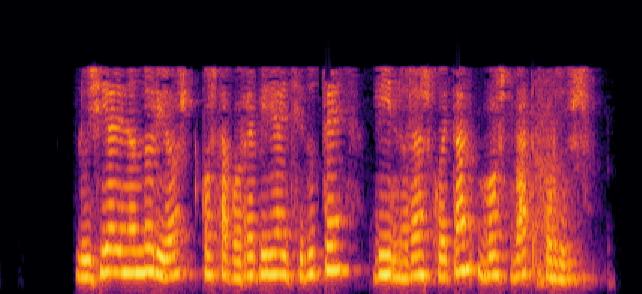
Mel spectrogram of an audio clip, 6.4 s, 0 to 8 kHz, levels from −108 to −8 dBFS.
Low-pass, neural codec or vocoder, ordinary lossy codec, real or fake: 7.2 kHz; vocoder, 44.1 kHz, 128 mel bands every 256 samples, BigVGAN v2; AAC, 16 kbps; fake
